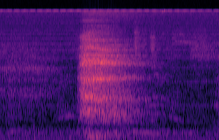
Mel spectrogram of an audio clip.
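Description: A man exhaling once, a sigh into a handheld microphone held close to the mouth, starting a little under a second in and fading over about a second.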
